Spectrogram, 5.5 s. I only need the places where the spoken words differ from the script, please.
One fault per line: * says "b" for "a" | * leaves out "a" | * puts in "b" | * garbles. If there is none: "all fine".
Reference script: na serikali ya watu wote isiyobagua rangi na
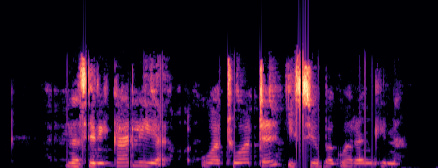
all fine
